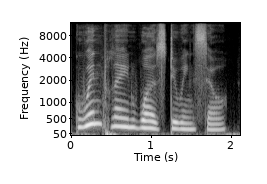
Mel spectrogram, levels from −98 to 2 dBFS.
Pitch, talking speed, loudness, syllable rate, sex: 225 Hz, 115 wpm, -17 LUFS, 3.2 syllables/s, female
